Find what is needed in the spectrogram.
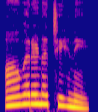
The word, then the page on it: ಆವರಣಚಿಹ್ನೆ: āvaraṇa cihne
